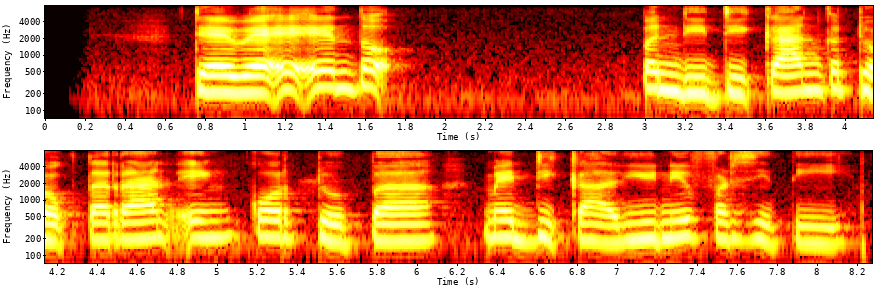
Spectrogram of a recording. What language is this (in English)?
Javanese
